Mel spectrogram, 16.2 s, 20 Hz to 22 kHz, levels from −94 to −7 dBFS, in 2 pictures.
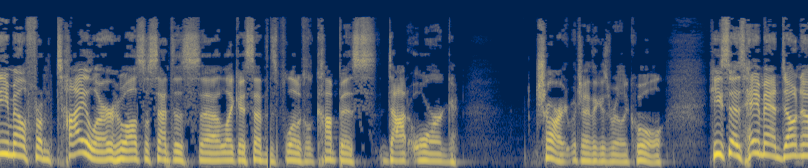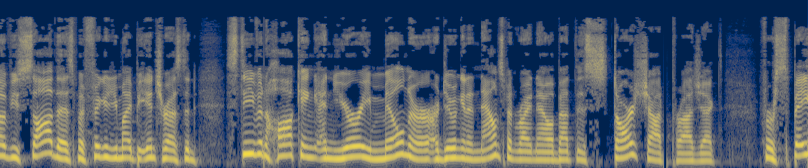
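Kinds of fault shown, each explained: gap between stream segments: Two neighbouring segments do not meet in time, so the player inserts silence between them. Nothing is lost; time is added. The speech stops abruptly and resumes with hard edges. The first hole follows "uh like I said" at 2.68 to 2.71 s, about 30 ms. A brief 5 ms dropout falls at 10.72 s. The longest, about 35 ms, runs from 14.72 to 14.76 s. The spacing points to 4-second segments.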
